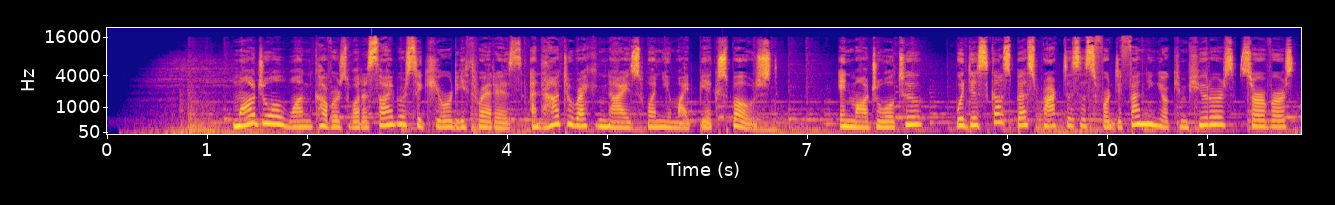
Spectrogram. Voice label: female transatlantic accent e-learning compilation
